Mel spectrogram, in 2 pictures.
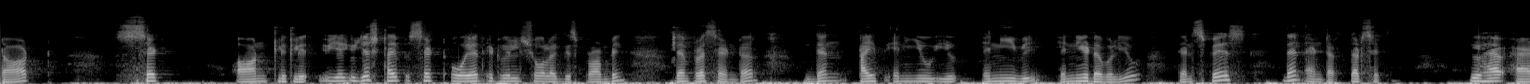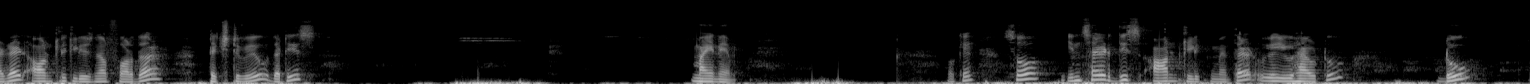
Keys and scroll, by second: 12.2 space.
